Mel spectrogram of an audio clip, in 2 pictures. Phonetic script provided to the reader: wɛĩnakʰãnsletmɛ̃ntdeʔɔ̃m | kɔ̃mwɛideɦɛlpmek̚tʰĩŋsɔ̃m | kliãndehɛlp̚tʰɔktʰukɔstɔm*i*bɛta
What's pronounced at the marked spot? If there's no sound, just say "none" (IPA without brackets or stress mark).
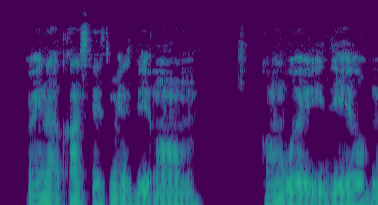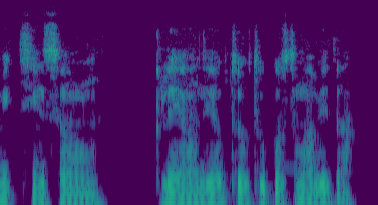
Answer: a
